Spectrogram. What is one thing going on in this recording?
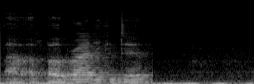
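A man speaks briefly, close by.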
